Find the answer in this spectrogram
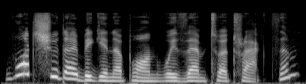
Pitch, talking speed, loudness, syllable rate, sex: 215 Hz, 195 wpm, -16 LUFS, 4.6 syllables/s, female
